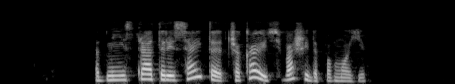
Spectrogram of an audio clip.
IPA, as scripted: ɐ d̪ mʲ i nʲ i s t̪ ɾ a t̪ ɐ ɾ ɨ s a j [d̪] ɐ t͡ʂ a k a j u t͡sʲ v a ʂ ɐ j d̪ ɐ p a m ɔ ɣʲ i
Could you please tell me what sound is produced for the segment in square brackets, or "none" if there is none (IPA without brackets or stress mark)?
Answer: t̪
